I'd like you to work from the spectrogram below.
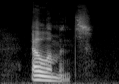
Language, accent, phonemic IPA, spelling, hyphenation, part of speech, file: English, US, /ˈɛləmənts/, elements, el‧e‧ments, noun, En-us-elements.ogg
- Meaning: 1. plural of element 2. The weather, such as wind or rain; environmental conditions considered as a source of danger, wear, etc 3. The basic tenets of an area of knowledge, basics, fundamentals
